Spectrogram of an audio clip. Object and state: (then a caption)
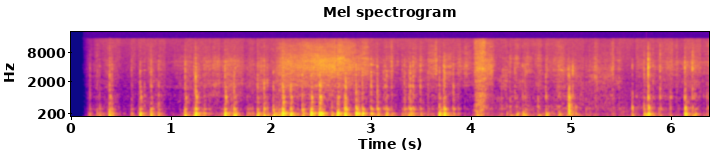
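Hollow cardboard gift box. Fingertips and nails tap and scratch the lid of a closed, flat, square, light-blue printed cardboard Laura Biagiotti gift box, which is hollow and lies on a fur rug. A rapid, uneven patter of soft, hollow, low thuds mixes with brief scratchy rustles. Each tap dies away almost instantly with no ring.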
